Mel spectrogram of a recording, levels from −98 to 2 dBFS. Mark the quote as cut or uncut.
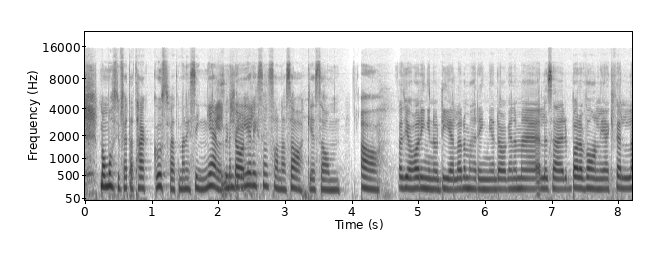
cut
